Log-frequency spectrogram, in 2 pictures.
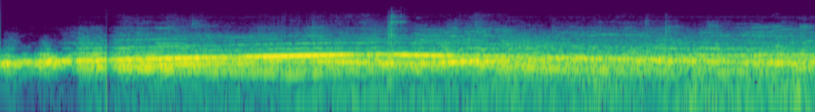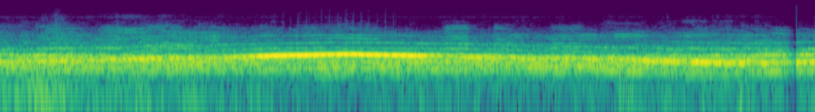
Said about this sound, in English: The sirens are sounding in Jerusalem, Reim, near the Gaza Strip.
